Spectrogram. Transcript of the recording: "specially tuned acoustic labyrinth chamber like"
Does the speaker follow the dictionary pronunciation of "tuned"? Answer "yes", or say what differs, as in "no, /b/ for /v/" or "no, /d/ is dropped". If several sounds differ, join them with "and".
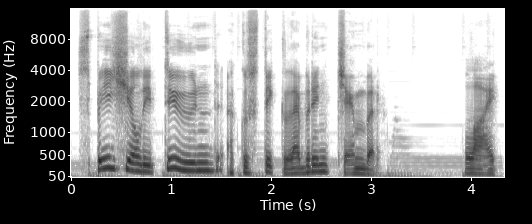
yes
